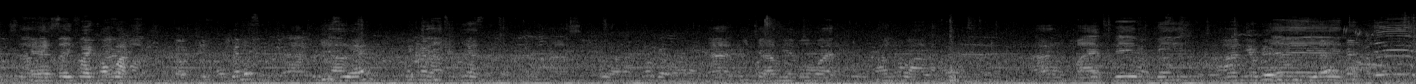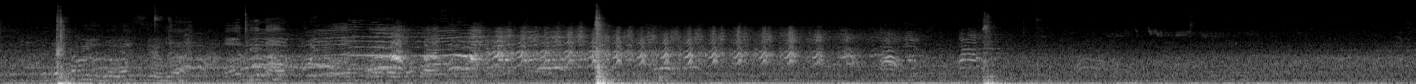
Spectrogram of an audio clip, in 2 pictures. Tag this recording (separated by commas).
Bird, Wild animals, seagull, Animal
